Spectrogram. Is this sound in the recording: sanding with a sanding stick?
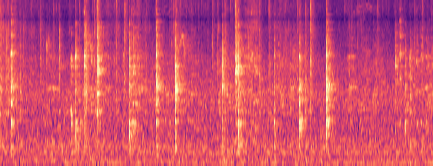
no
